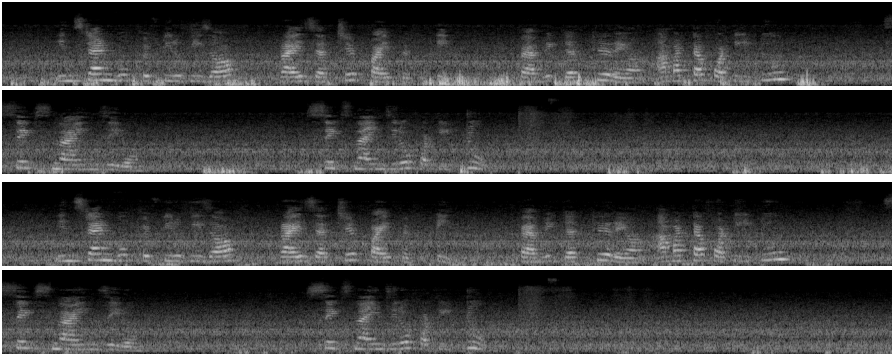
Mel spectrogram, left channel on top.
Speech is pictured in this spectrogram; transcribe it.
instant book 50 rupees off, price যাচ্ছে 550, ফ্যাব্রিক যাচ্ছে রেয়ন, আমারটা 42 690 42।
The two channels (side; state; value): both; normal; correlation 0.44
